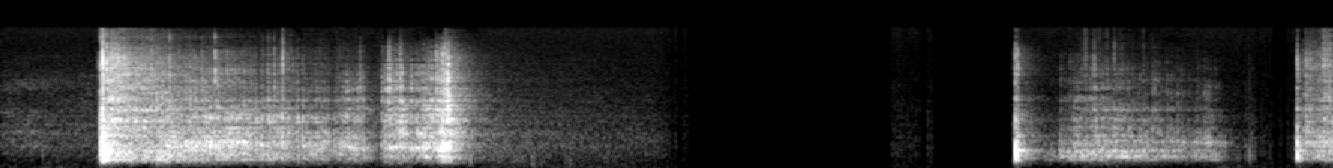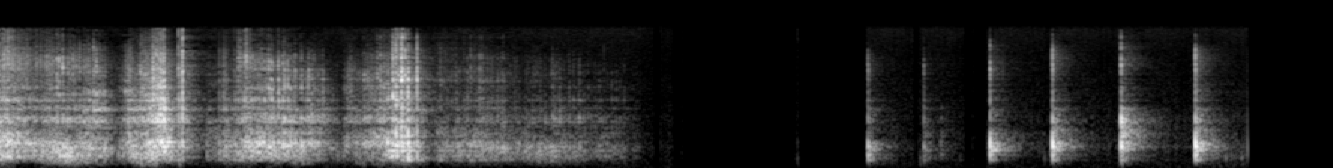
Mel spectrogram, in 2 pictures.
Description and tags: Scratching and Clawing
Scratching a wooden surface
wooden, Scratching, tap, tapping, clawing, knock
